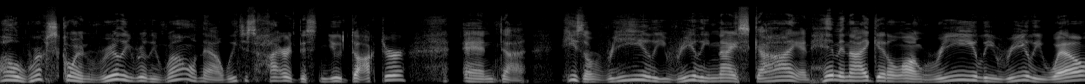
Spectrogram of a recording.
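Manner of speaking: sounds thrilled with everything, excited and eager. Recounting a phone call with her about work, imitating her excited tone. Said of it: "she sounded so excited".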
